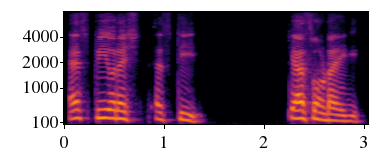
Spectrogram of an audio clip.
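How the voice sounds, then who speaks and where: A man's voice: sits high, measured pace, dark tone. A man teaching a beginners' online class, patiently drilling sounds and often checking that students follow. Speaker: language teacher.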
